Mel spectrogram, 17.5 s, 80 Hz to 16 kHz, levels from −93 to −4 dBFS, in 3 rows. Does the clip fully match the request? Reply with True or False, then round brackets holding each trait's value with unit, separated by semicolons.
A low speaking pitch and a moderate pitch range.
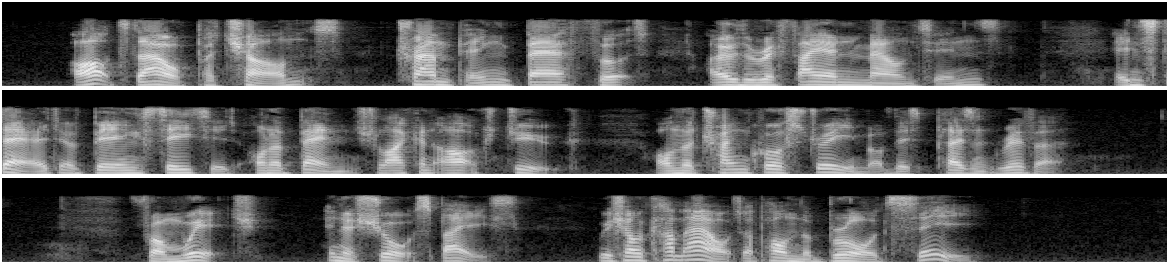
True (120 Hz; 3.4 semitones)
